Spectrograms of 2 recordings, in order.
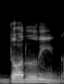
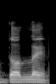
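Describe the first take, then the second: First: "Dodline" ending in "-leen"; "Dodline" with a long ee in the last syllable; alternative pronunciation. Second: "Dodline" ending like "line"; "Dodline" with an eye vowel in the last syllable; alternative pronunciation. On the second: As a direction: say "Dodline" as DOD-lyne. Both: Shown as a demonstration. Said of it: "or Dodline".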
